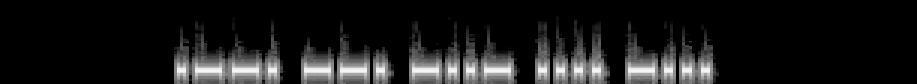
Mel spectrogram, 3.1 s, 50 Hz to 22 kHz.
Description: Morse code, heard as a keyed tone, about 40 wpm, 700 Hz. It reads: PGXHB
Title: Code Groups - 5 Letters - 40wpm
